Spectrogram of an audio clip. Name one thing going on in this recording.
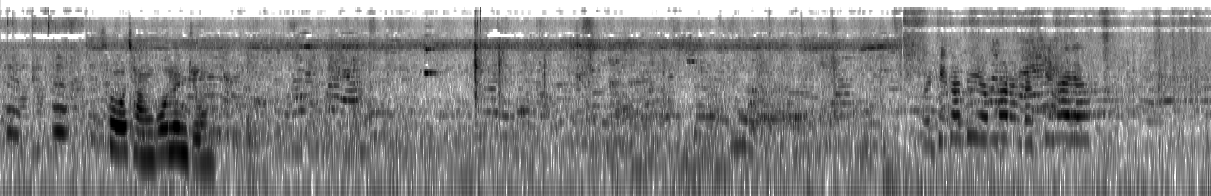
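A toddler babbles nearby.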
